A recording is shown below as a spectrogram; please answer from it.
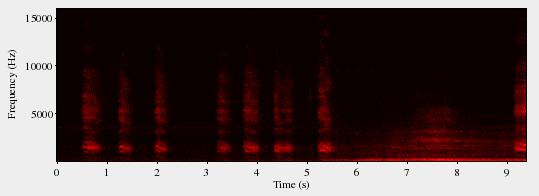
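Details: Crows perched in trees behind a garden squawk in a rapid series of seven short rasping caws, then a loud low rumbling noise swells and drowns the calls before one final caw.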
